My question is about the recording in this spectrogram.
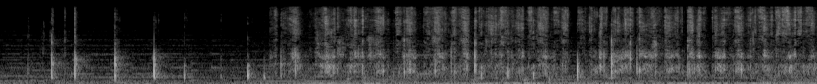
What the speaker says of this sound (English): Add 1 cup all-purpose flour. Nicely mix it.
